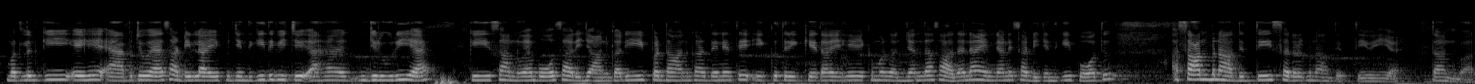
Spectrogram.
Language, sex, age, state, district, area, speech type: Punjabi, female, 30-45, Punjab, Jalandhar, urban, spontaneous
